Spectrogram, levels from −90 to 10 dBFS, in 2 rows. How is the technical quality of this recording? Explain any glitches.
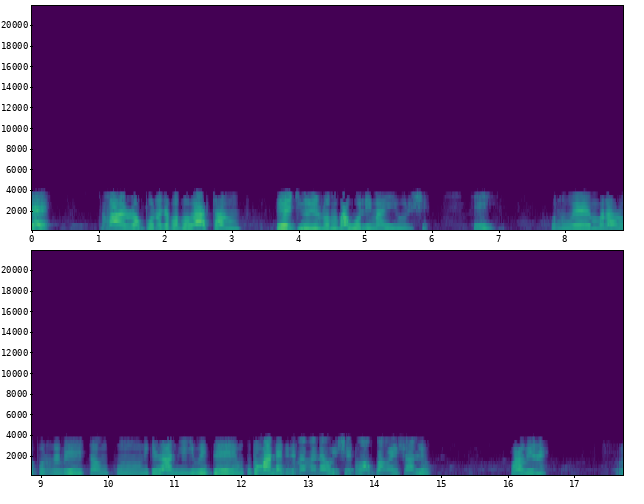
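The recording quality is limited, with a narrowband codec sound throughout and two short dropouts.

The iLBC codec confines the speech to roughly 300 Hz to 3.6 kHz. Its frame-by-frame excitation coding, consistent with the 15.2 kbps mode, leaves a plainly audible rough, synthetic edge.

Lost iLBC frames occur at 4.06 s and 10.98 s, each fitting one missing 20 ms frame. The decoder repeats the last pitch cycle with added noise, heard as a brief buzzy held vowel before clean recovery.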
